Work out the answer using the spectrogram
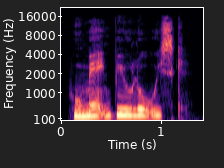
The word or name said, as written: humanbiologisk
